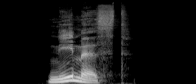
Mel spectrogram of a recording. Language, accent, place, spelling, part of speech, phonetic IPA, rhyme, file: German, Germany, Berlin, nehmest, verb, [ˈneːməst], -eːməst, De-nehmest.ogg
- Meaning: second-person singular subjunctive I of nehmen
